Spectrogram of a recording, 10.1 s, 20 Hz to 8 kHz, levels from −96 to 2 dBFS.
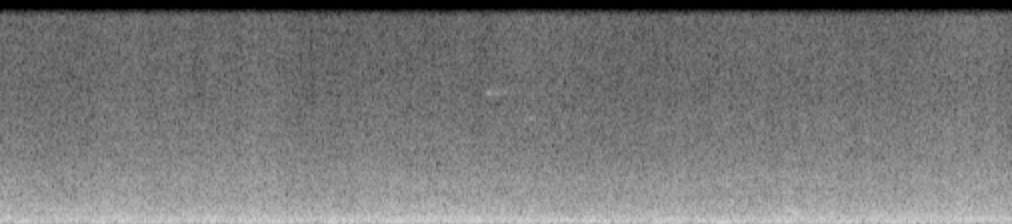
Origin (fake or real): real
